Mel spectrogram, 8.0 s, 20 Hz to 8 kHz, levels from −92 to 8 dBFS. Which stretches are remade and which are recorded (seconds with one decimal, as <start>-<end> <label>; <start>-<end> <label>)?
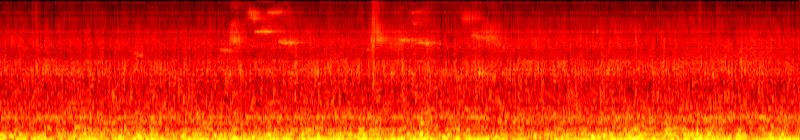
0.0-8.0 remade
